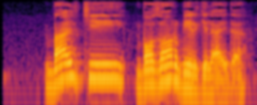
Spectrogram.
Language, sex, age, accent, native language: Uzbek, male, 18-24, Toshkent viloyati, Uzbek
